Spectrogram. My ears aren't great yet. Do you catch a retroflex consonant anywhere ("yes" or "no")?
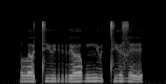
no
